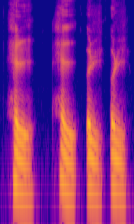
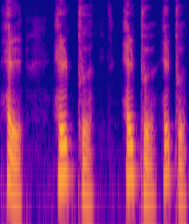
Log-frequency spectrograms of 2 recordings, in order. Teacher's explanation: You can hear my tongue going all the way kind of up and backwards into my throat. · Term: 릴 받침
